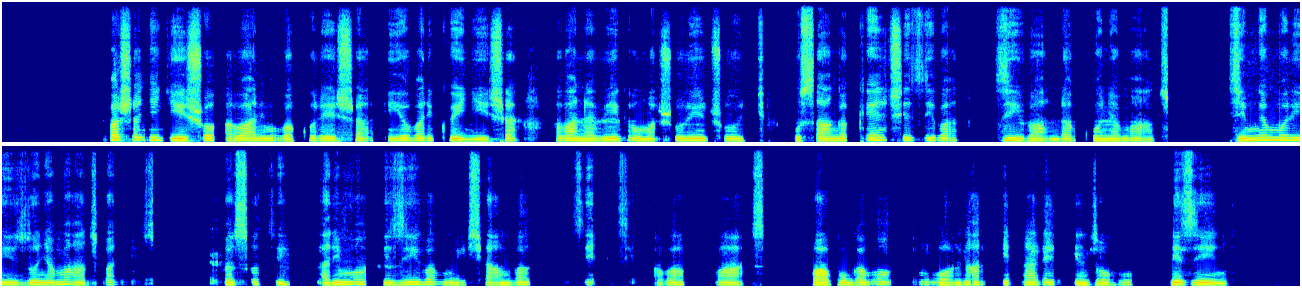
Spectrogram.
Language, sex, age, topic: Kinyarwanda, female, 25-35, education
